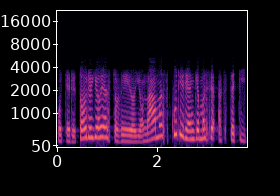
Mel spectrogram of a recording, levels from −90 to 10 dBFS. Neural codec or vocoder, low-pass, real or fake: none; 5.4 kHz; real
